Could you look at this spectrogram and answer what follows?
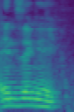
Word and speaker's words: Inzinghy: You're actually the first person in a long time that's actually pronounced it correctly, which is amazing. Yeah, Inzinghy.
